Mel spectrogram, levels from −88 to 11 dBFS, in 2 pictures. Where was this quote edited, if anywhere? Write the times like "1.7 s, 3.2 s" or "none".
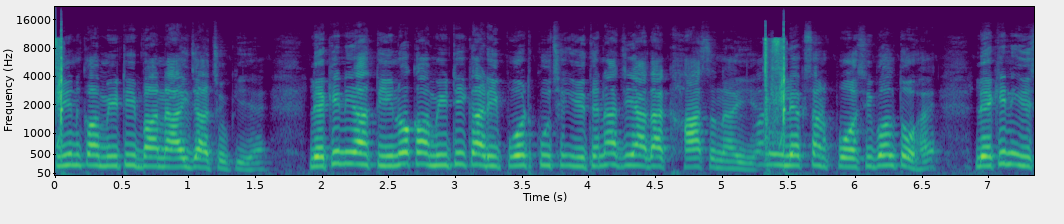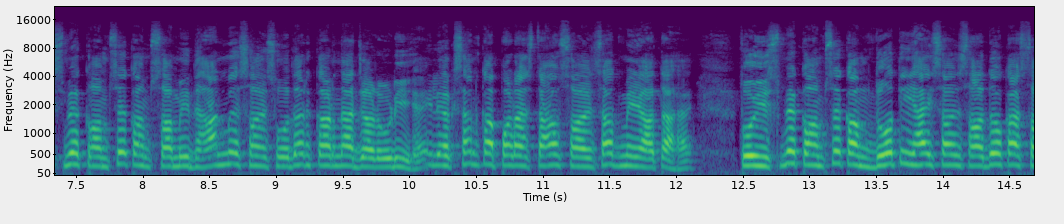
5.3 s, 10.2 s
